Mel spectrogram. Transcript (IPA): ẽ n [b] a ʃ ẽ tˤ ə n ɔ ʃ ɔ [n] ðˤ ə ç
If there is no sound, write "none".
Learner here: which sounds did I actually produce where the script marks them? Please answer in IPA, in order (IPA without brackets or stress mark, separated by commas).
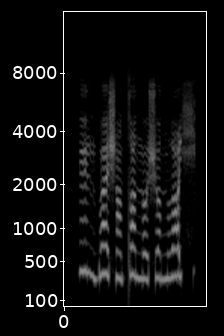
b, n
